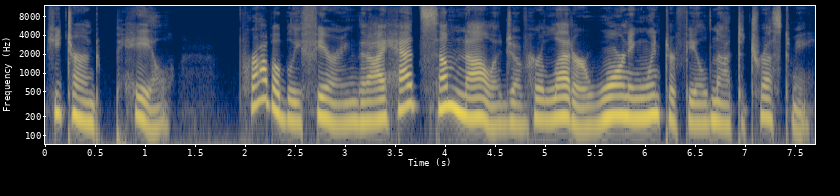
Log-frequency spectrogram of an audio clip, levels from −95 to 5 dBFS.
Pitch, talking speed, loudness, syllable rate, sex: 195 Hz, 140 wpm, -17 LUFS, 4.2 syllables/s, female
